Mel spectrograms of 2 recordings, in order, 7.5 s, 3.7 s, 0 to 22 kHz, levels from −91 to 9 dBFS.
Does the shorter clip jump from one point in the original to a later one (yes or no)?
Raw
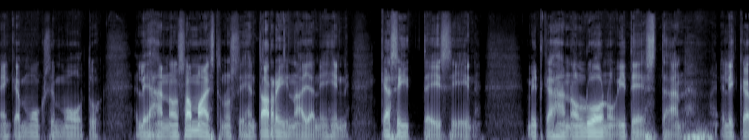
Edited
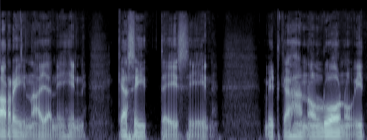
no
